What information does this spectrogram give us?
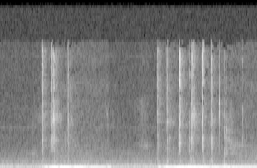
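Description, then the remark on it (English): Rapid clicky typing on a Razer mechanical keyboard in two quick bursts, each a flurry of sharp keystrokes with a short pause between them and no one talking. “It's one of the, I have one of those Razer keyboards, and it does that little clicky noise.”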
